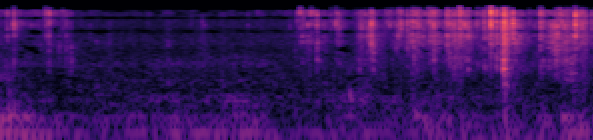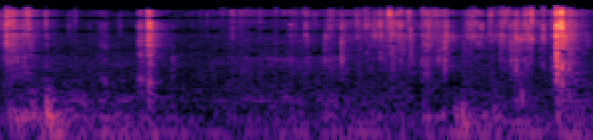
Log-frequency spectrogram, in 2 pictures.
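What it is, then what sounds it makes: Dry bar soap being scraped. A solid green bar of dry soap, held in the hand, has its surface scored and scraped off in small pieces with a metal utility knife blade. The result is soft, dry, crinkly scraping with a low rumble beneath, broken by sharp, bright little cuts and ticks that snap off quickly.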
